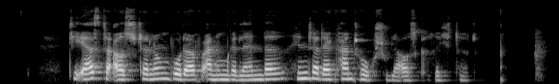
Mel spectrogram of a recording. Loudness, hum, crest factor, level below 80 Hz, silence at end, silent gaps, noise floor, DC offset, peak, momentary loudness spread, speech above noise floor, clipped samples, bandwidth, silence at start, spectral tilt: -16 LUFS; none; 16 dB; -70 dBFS; 0.2 s; none; -58 dBFS; under 0.1%; -2 dBFS; 16 LU; 42 dB; under 0.1%; 15.5 kHz; 0.7 s; -4 dB/octave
